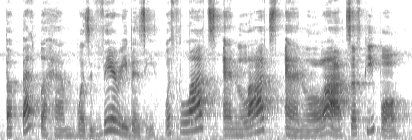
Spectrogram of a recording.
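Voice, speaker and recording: This woman reads to little kids slowly, her fairly low voice expressive and emphatic and her phrasing kept simple. An echoey room and a layer of background hiss, sometimes faint and sometimes clear, surround her.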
